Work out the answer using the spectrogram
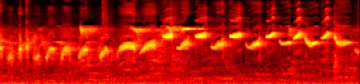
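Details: Chinese hwamei, a kept songbird, singing a fluent run of rich slurred whistles, each note swooping up then down, repeated quickly about twice a second and climbing in pitch toward the end.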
